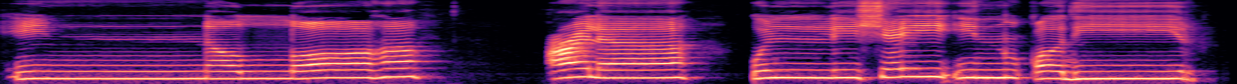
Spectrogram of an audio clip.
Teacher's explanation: دیکھیں نون کے اوپر نون مشدد ہے تو یہاں پر غنہ ہوگا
